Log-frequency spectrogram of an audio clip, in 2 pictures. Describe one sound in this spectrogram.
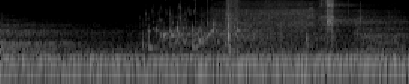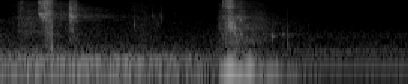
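A woman whispers softly close by.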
